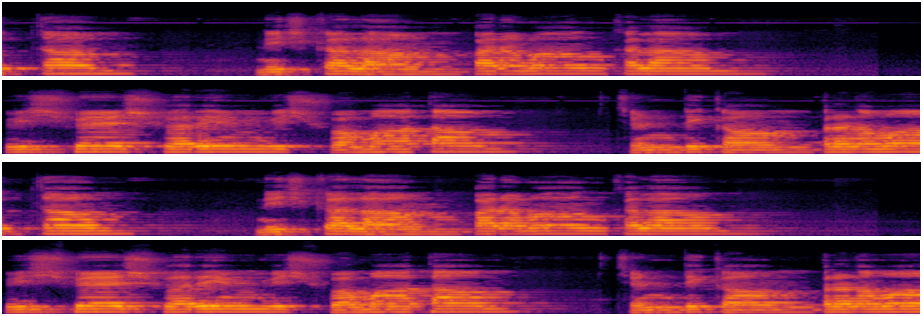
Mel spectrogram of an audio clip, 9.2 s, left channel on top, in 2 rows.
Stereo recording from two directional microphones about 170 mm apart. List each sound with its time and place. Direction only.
0.2 s speech: 15° right (ahead or behind)
4.6 s speech: 15° right (ahead or behind)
